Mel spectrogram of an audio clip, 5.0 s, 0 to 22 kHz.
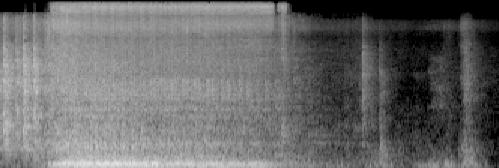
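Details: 1973 Dodge Charger, Mopar 361 big block with new hydraulic flat tappet cam and new Proform 750 carburetor, idle turned up, cranked by remote starter before the bowls had filled with fuel: strong rhythmic crank at three to four beats a second fades without catching; cranking, no start.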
